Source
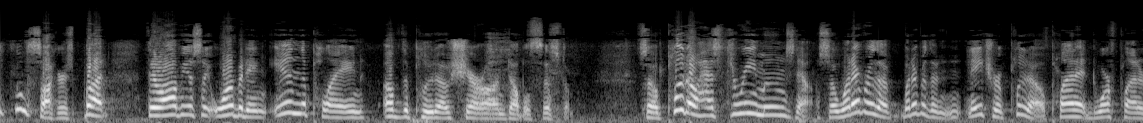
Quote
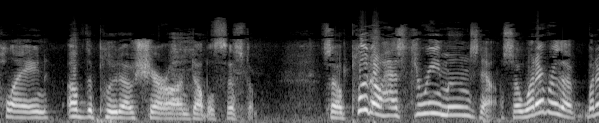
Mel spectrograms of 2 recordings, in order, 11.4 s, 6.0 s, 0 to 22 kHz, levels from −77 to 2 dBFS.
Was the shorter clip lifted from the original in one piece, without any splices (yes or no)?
yes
